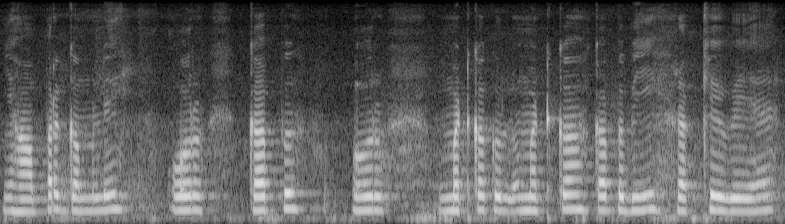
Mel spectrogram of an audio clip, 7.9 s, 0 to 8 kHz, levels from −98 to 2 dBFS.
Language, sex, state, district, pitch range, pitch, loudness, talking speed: Hindi, male, Uttar Pradesh, Shamli, 180-195 Hz, 185 Hz, -20 LUFS, 105 wpm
